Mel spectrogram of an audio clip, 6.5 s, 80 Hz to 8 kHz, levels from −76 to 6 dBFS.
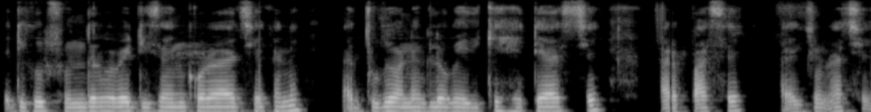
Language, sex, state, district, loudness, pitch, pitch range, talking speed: Bengali, male, West Bengal, Kolkata, -21 LUFS, 115 Hz, 110-115 Hz, 185 wpm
